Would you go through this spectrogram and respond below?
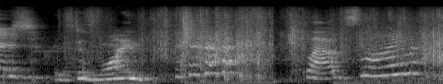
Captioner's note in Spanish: risas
